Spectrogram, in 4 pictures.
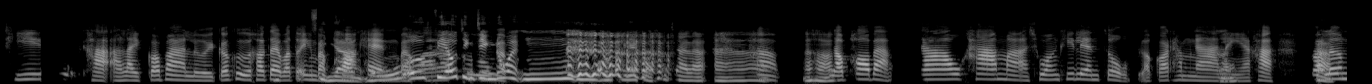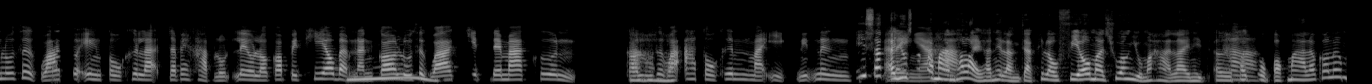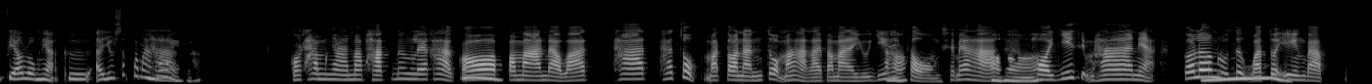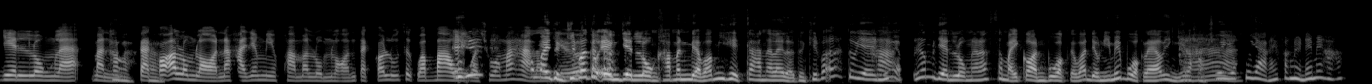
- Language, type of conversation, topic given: Thai, podcast, ช่วงไหนในชีวิตที่คุณรู้สึกว่าตัวเองเติบโตขึ้นมากที่สุด และเพราะอะไร?
- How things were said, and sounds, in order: laugh; other background noise; chuckle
